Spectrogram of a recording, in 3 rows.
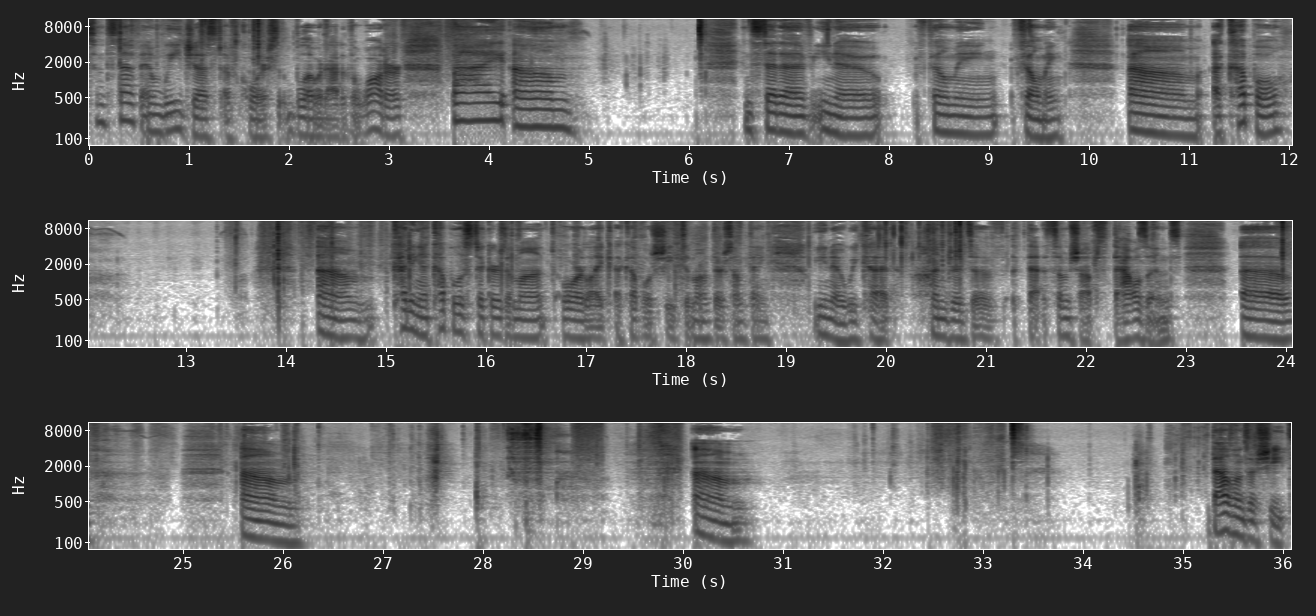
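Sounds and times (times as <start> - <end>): paper rustling and scraping: 13.4 - 18.9, 31.6 - 33.7, 34.4 - 35.7.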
